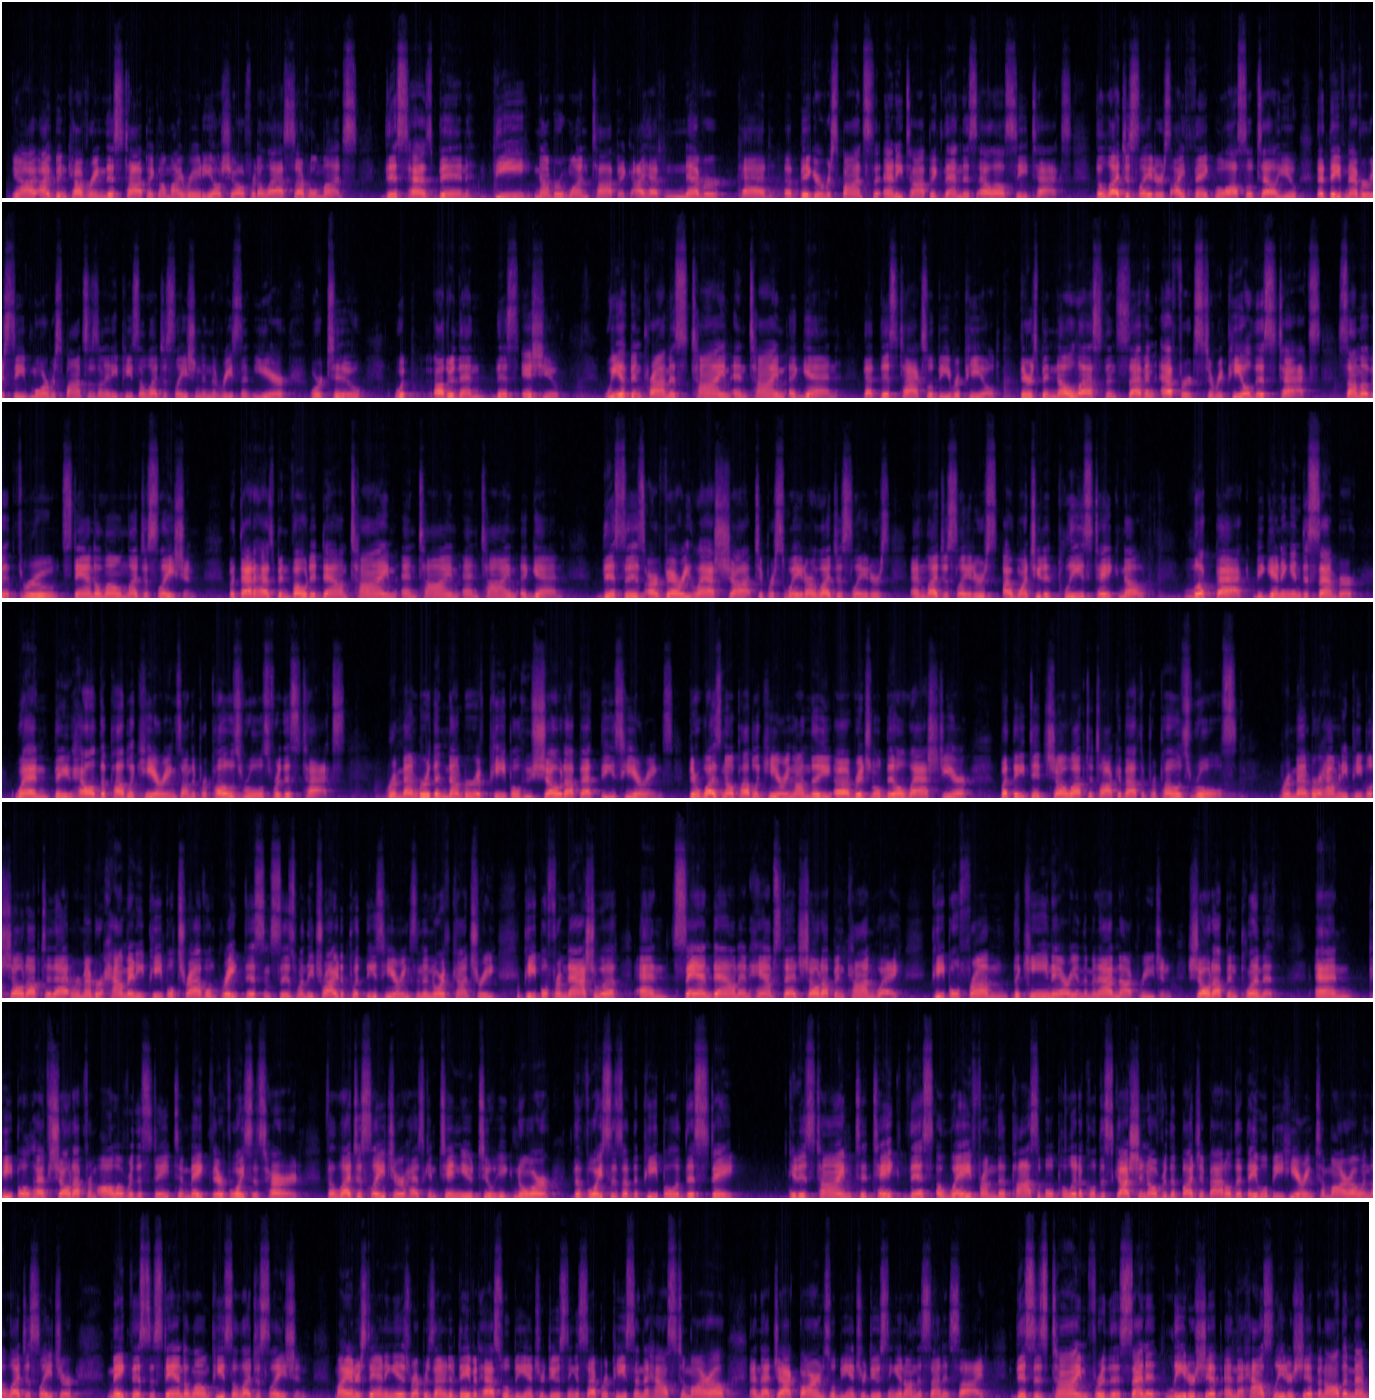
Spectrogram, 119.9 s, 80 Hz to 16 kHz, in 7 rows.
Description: The following audio cuts are soundbytes from the 6/8/10 LLC Tax press conference at the State House and aired on the show:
